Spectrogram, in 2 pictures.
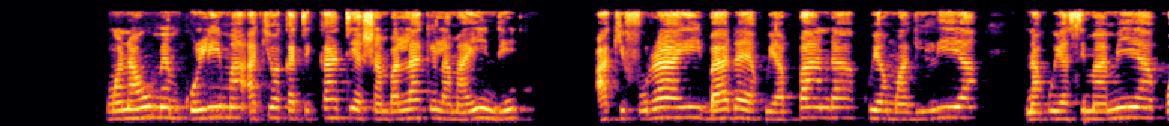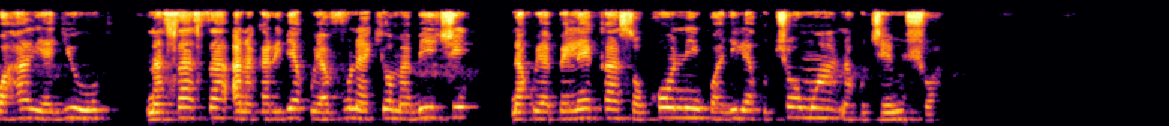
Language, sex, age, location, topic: Swahili, female, 25-35, Dar es Salaam, agriculture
